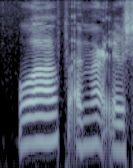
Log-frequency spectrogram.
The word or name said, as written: woop o mrlus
